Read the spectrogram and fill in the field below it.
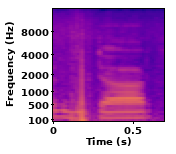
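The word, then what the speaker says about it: guitar: फिर गिटार है, जी यू आई टी ए आर, यू हटा दीजिए, क्या बचेगा, गिटार।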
